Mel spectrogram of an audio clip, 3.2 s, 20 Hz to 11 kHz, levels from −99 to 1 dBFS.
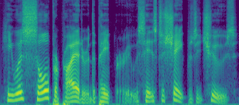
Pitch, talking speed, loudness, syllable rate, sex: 155 Hz, 280 wpm, -18 LUFS, 6.5 syllables/s, male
